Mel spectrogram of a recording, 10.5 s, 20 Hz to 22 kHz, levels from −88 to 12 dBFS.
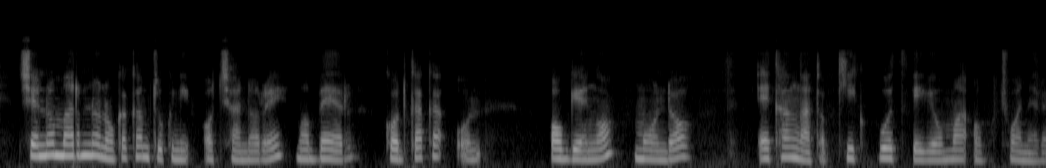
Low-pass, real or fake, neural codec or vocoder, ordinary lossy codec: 7.2 kHz; fake; codec, 16 kHz, about 1 kbps, DyCAST, with the encoder's durations; Opus, 32 kbps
